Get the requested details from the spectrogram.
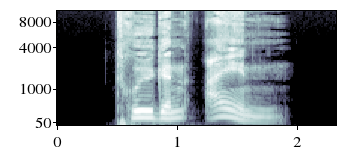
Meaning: first/third-person plural subjunctive II of eintragen
- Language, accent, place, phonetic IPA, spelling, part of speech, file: German, Germany, Berlin, [ˌtʁyːɡn̩ ˈaɪ̯n], trügen ein, verb, De-trügen ein.ogg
